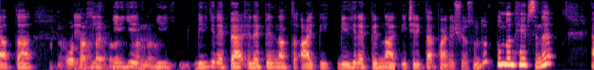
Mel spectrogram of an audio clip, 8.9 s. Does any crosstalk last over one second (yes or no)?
yes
